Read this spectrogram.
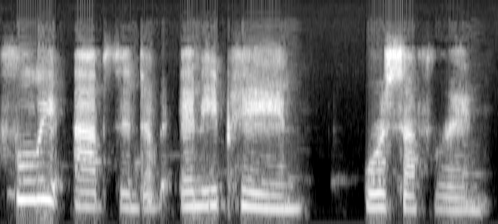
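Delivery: measured meditation guide, long pauses between phrases; unhurried guided-meditation delivery with room to breathe. Acted. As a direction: lead listeners gently through it, phrase by phrase.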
